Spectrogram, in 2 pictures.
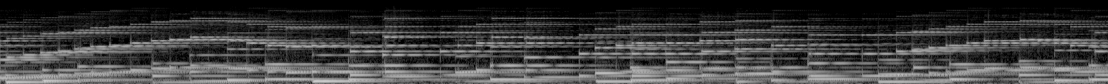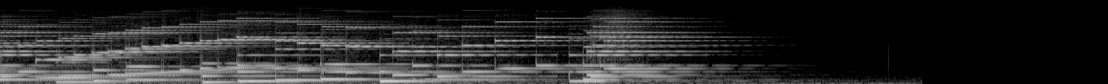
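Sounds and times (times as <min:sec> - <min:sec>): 
bells: 0:00.0 - 0:19.6.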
